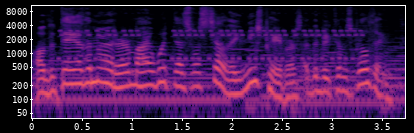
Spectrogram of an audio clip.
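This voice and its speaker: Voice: mid-range voice, lively intonation, fast, music in the background, lightly acted. A performer voicing a smug, formal middle-aged male prosecutor with a pointed manner in a video game reading.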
